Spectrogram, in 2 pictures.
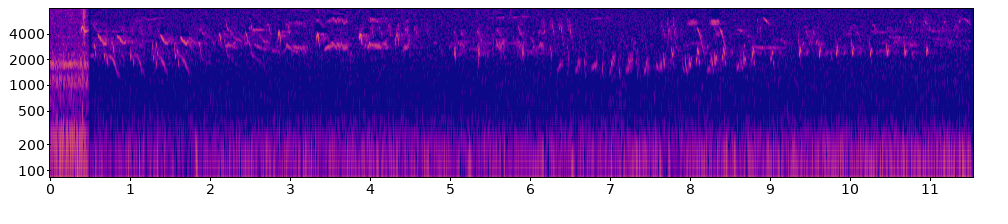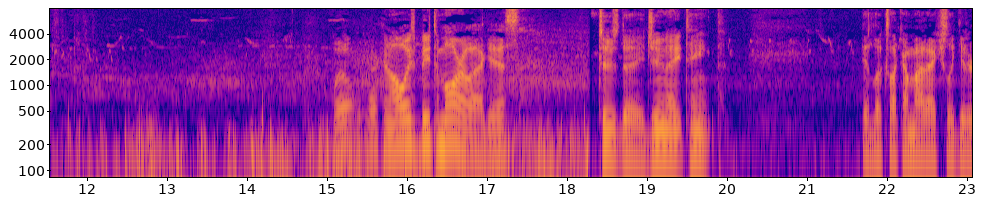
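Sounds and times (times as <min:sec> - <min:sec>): small birds chirping: 0:00.0 - 0:23.0
low rumble: 0:11.6 - 0:18.4.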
